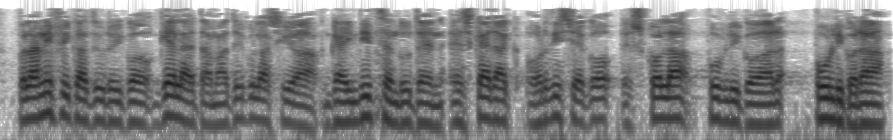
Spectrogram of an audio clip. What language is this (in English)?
Basque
